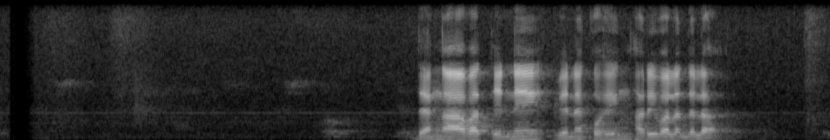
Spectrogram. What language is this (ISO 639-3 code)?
sin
